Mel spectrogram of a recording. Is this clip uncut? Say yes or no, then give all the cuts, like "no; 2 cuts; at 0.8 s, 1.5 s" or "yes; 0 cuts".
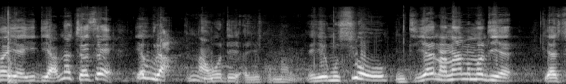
no; 2 cuts; at 3.0 s, 4.0 s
